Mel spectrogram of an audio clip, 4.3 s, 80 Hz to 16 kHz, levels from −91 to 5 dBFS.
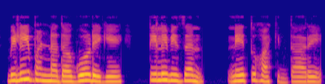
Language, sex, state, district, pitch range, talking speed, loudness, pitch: Kannada, female, Karnataka, Bangalore, 210-250 Hz, 85 wpm, -16 LUFS, 230 Hz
